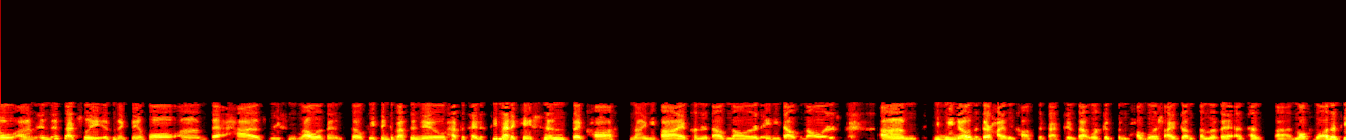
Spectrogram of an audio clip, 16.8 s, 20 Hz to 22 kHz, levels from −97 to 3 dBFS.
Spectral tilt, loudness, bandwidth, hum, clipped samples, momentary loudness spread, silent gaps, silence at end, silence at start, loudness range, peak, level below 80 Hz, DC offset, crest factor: -5.5 dB/octave; -23 LUFS; 6.2 kHz; none; under 0.1%; 10 LU; 4.32-4.36 s, 7.74-7.86 s, 11.59-11.63 s, 15.81-15.92 s; 0 s; 0 s; 3 LU; -2 dBFS; -68 dBFS; under 0.1%; 22 dB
